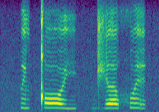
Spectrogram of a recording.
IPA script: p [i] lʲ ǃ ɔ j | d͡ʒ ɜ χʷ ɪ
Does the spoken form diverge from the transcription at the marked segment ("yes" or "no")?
yes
